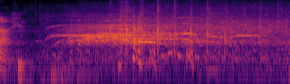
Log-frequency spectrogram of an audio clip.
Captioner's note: cheering and applause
